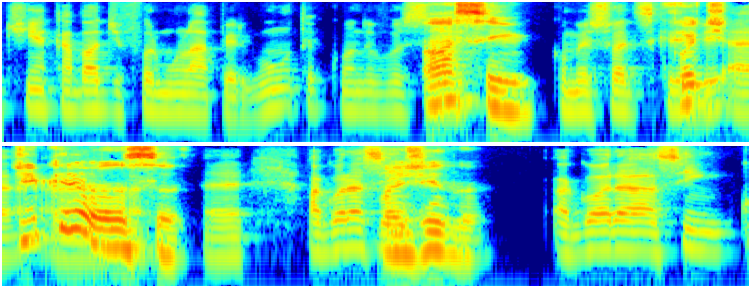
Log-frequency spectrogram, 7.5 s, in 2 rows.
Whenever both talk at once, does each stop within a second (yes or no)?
no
